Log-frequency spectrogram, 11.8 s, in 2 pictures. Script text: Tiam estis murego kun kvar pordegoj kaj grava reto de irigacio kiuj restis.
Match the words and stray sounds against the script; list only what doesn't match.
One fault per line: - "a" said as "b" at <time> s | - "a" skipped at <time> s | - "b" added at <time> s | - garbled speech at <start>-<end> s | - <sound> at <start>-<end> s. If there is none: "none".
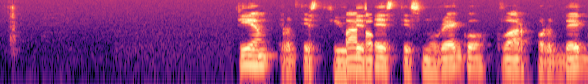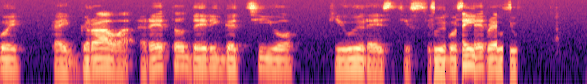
- garbled speech at 2.8-3.7 s
- "kun" skipped at 4.8 s
- garbled speech at 10.1-11.1 s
